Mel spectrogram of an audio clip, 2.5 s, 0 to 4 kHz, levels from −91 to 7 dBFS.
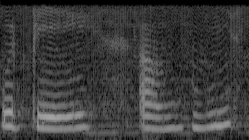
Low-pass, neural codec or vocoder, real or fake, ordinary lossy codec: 3.6 kHz; vocoder, 22.05 kHz, 80 mel bands, WaveNeXt; fake; none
